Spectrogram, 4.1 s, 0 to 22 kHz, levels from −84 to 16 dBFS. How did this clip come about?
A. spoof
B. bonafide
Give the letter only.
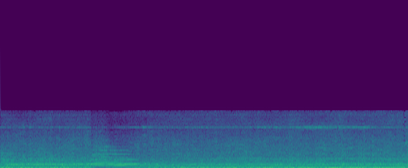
A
